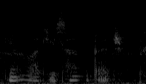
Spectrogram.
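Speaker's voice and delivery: fast, soft, snide whispered jab.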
